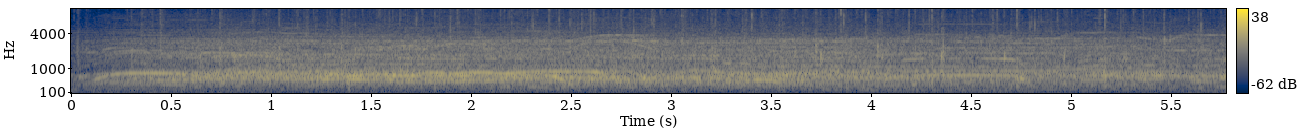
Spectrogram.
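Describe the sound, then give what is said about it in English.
An audience at a music performance applauds itself steadily for several seconds, a dense, even wash of applause holding a constant level, with faint cheers and whoops rising through it. “Give yourselves a hand.”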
